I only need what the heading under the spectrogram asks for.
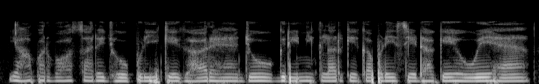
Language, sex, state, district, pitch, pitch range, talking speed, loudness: Hindi, female, Jharkhand, Deoghar, 165 Hz, 160-170 Hz, 190 wpm, -20 LUFS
